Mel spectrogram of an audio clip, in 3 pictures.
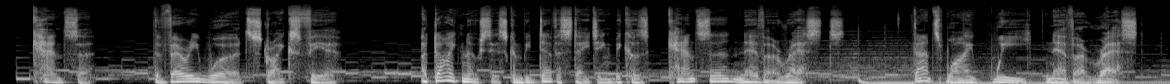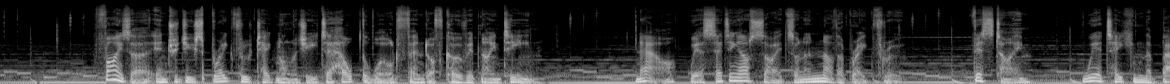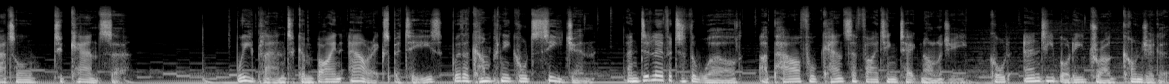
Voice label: CORPORATE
